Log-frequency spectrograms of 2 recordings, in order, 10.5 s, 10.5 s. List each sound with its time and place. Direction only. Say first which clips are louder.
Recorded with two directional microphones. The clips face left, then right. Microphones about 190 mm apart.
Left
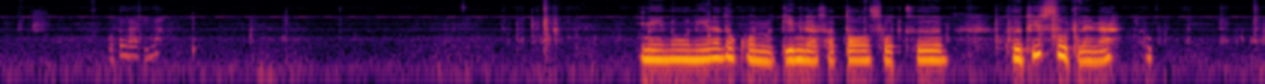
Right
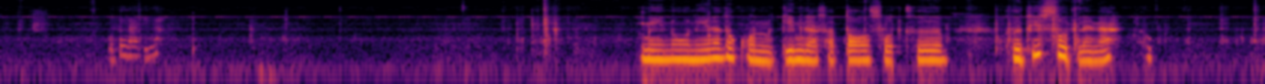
0.9 s speech: right 1 dB; 15° right (ahead or behind)
5.4 s speech: left 4 dB; 20° left (ahead or behind)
